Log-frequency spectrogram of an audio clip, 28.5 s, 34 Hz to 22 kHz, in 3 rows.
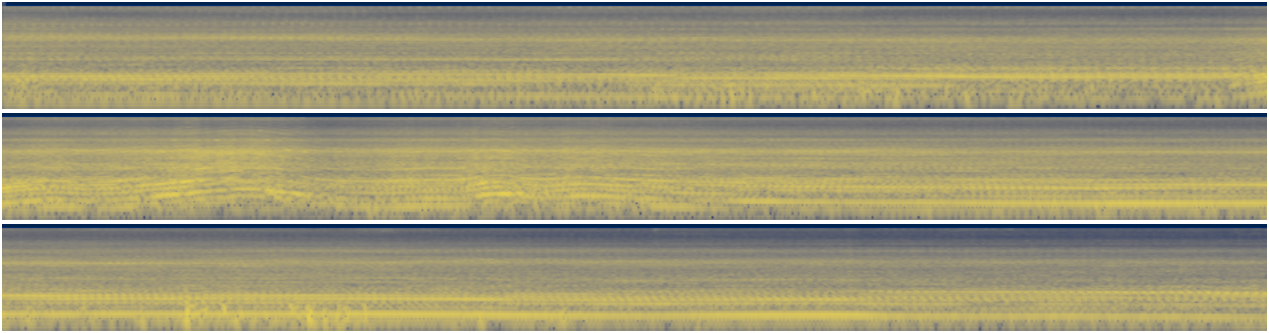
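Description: A 2002 Isuzu Rodeo's 3.2-litre V6 engine running at idle. About ten seconds in it is revved up and back down a few times over some five seconds, then settles back to a steady idle.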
